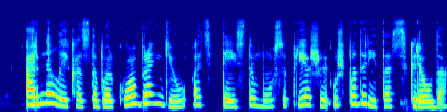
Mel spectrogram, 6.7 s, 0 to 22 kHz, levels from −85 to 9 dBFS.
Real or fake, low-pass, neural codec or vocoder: real; 10.8 kHz; none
